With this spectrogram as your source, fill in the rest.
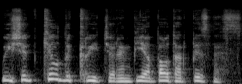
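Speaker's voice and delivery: quiet, hushed tone, slightly high. Game narrator voicing a character behind the players, in a quiet, hushed tone. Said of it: "in a quieter, hushed tone say".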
